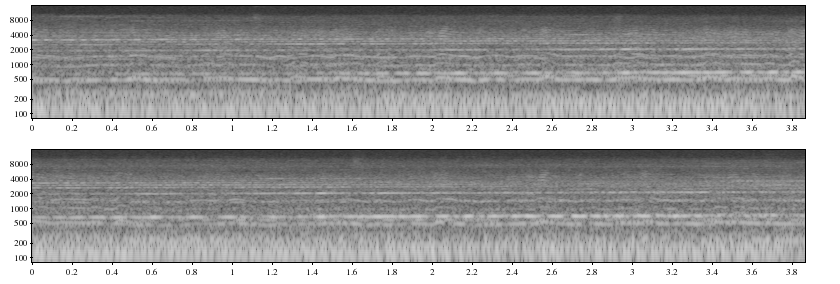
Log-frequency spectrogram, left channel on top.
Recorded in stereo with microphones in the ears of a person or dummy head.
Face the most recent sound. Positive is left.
turn(degrees=-50)  # may be behind; listen again after turning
